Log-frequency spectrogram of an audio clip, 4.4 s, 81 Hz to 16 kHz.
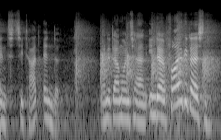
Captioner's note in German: Beifall bei der CDU und dem BÜNDNIS 90/DIE GRÜNEN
